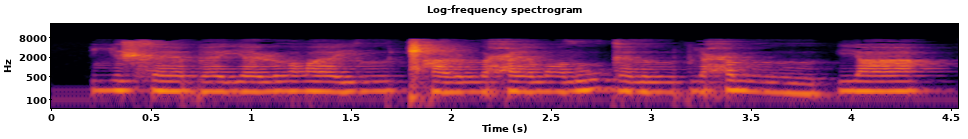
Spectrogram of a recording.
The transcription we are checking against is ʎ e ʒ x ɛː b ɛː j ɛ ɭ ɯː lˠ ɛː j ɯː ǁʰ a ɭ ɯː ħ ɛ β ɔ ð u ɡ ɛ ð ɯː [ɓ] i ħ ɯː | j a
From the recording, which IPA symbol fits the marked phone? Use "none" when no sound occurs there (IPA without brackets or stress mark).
p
